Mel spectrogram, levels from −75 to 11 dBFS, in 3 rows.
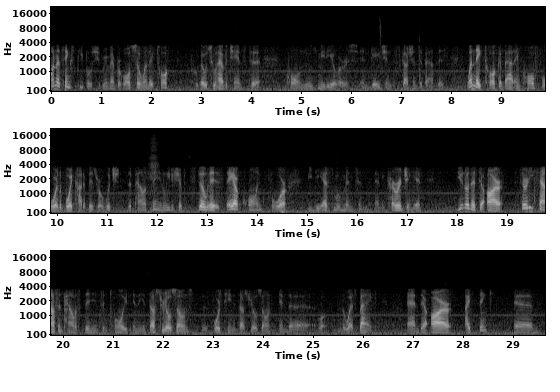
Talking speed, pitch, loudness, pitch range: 165 wpm, 95 Hz, -29 LUFS, 90-120 Hz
